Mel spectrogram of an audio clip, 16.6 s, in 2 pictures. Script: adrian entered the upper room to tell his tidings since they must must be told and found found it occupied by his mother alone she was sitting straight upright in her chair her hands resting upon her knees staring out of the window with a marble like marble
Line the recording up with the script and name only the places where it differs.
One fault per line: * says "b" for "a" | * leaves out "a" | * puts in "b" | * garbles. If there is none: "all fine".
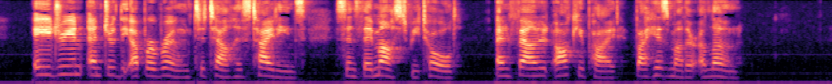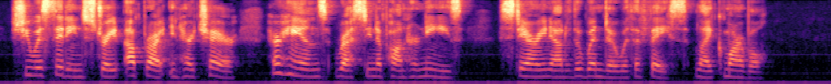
* leaves out "must"
* leaves out "found"
* says "face" for "marble"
